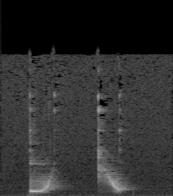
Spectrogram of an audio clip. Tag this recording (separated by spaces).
bounce cartoon jews-harp jump platformer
